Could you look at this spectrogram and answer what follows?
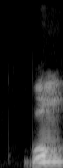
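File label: "bongkar", Malay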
